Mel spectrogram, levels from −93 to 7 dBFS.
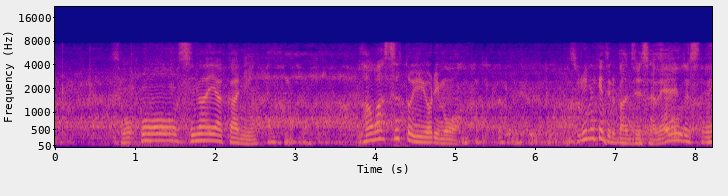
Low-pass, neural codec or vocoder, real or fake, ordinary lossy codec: none; codec, 16 kHz, 4 kbps, X-Codec, HuBERT features, trained on LibriSpeech; fake; none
